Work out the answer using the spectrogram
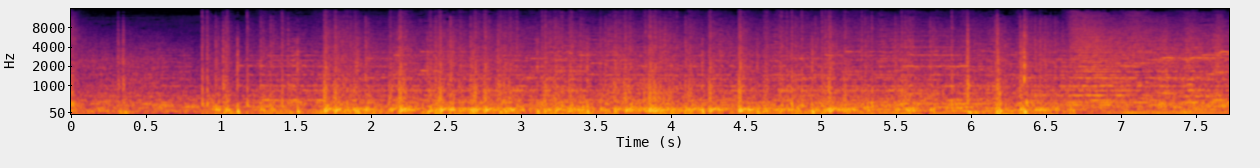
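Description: Fireworks shells bursting and crackling in rapid, overlapping succession, with music playing underneath.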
